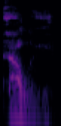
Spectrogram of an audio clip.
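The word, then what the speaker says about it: Eli: We see Ellie. I don't know how they say it in that movie. I don't know if they say Ellie. It's spelled E-L-I, but they say Ellie.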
